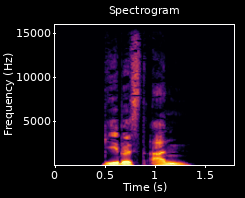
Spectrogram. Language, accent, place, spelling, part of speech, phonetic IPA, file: German, Germany, Berlin, gebest an, verb, [ˌɡeːbəst ˈan], De-gebest an.ogg
- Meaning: second-person singular subjunctive I of angeben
